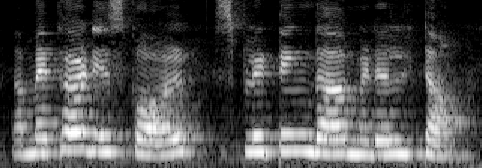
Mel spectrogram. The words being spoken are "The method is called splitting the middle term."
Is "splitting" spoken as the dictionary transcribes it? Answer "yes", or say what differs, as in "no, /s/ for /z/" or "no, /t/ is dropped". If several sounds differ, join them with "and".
yes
